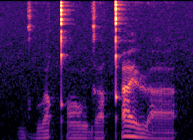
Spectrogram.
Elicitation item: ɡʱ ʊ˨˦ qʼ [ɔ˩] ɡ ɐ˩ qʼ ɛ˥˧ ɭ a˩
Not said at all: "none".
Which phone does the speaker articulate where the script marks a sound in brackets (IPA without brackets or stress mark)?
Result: ɔ̃˩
